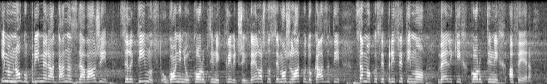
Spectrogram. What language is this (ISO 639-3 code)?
srp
